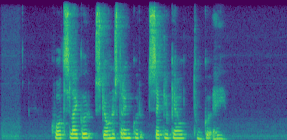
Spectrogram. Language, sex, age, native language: Icelandic, female, 50-59, Icelandic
